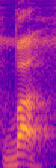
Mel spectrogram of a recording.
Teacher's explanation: जो ऊपर का दांत है वह निचले वाले होंठ में आके छूता है, तो हमारा क्या निकलता है, वाह। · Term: दंत्योष्ठक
